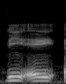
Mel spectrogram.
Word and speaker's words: Valerian: They got passion flower and they got valvoline. These things help. Could be saying it wrong. Valine. It's Valerian.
